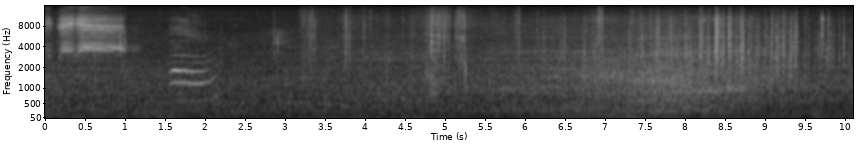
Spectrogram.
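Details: Black domestic cat meowing for food: a short run of rising, harmonic meows near the start, then quieter background noise with scattered clicks and rustles.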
